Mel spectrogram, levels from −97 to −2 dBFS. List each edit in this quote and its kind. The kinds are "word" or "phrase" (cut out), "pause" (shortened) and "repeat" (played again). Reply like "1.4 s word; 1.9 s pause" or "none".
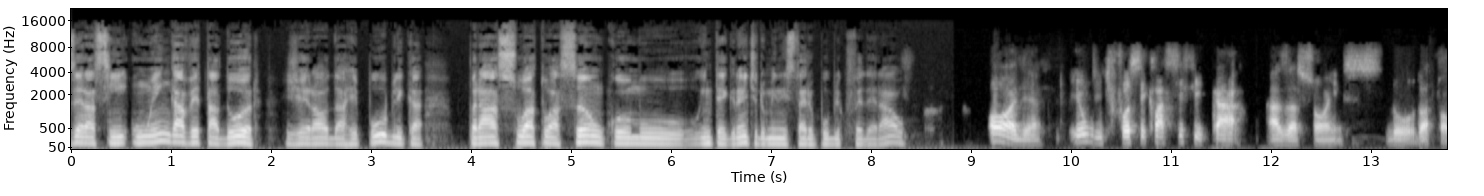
10.2 s phrase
